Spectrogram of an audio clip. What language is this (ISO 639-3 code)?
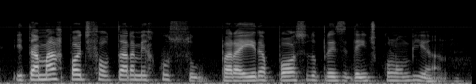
por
